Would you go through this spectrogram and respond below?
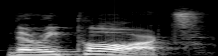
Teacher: The report, accent tonique sur la seconde syllabe.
